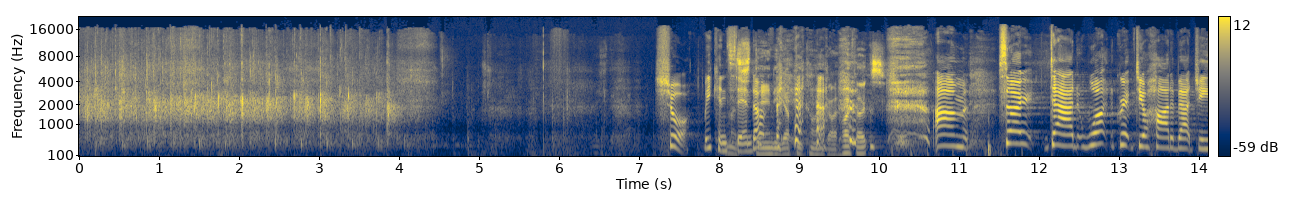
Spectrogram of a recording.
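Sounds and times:
audience clapping: 0:00.0 - 0:04.5
speech: 0:07.4 - 0:14.1
laughter: 0:08.2 - 0:10.6.

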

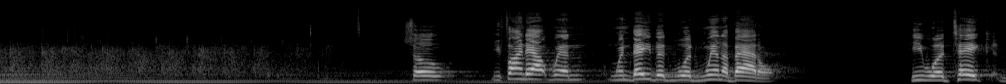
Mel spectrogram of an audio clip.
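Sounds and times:
audience applause: 0:00.0 - 0:03.6
speech: 0:04.1 - 0:07.8, 0:09.1 - 0:10.0.

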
